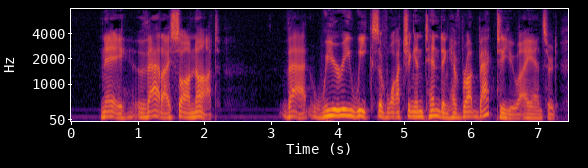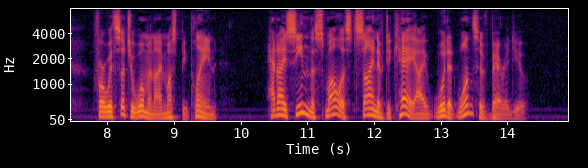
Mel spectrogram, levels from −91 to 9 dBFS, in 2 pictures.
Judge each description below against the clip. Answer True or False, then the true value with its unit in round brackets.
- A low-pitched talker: True (125 Hz)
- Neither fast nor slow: True (175 wpm)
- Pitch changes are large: True (5.7 semitones)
